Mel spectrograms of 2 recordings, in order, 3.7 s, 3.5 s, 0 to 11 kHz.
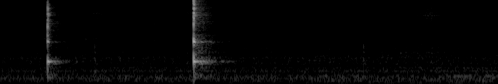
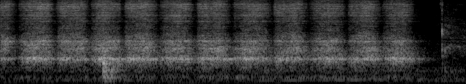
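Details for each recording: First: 1974 Honda CB750 cylinder head during rebuild, valve tapped after lapping: four sharp separate taps, each with a clear high-pitched tingy metallic ring that fades quickly; the lapped valve is seating properly on its seat. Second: 1974 Honda CB750 rebuild, valve lapping by hand with fresh grinding compound on the seat: rhythmic back-and-forth rasping about four strokes a second, coarse and gritty; compound still cutting, tap to bring more in when it smooths out.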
